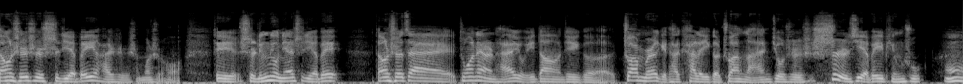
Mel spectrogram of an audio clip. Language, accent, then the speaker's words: Chinese; Jinan, Shandong, China; 当时呢也是因为我是山东人嘛，然后在济南，我爸我妈呢管我比较严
